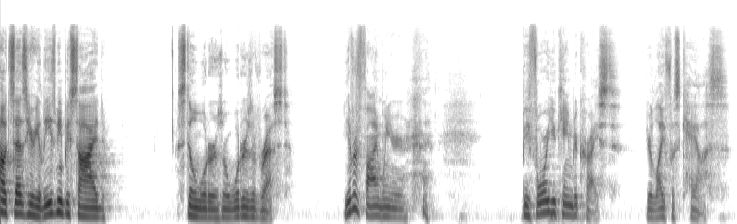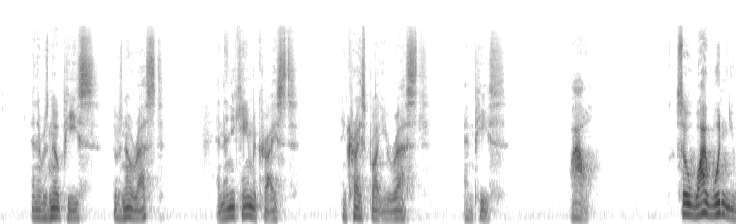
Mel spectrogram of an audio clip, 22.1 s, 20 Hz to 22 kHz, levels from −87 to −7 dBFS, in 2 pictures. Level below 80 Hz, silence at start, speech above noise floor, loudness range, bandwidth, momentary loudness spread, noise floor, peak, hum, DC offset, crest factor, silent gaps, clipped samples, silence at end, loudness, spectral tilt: -78 dBFS; 0 s; 50 dB; 13 LU; 15 kHz; 20 LU; -82 dBFS; -8 dBFS; none; under 0.1%; 26 dB; none; under 0.1%; 0 s; -33 LUFS; -4 dB/octave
